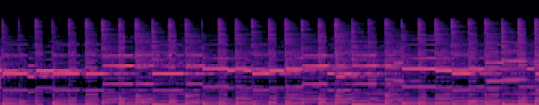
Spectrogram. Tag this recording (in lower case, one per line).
music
